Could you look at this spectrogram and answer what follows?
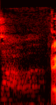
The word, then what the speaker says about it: Tozawa: Tozawa. Did I say that right? – Akira yes. Tozawa.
